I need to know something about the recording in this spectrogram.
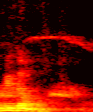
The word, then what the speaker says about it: rhythm: आर के बारे में है तो रिदम, RHYTHM, आर साइलेंट रहता है।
